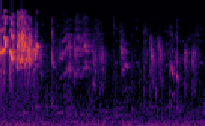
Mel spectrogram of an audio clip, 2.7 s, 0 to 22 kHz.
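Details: Lovebirds feeding together on a Saturday morning in April 2022 give one loud, harsh, high chirp burst, followed by quieter, scattered squeaks.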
